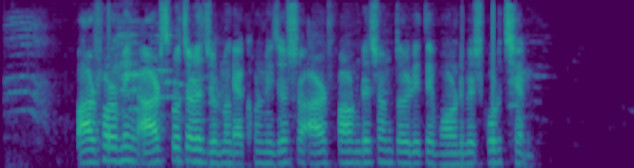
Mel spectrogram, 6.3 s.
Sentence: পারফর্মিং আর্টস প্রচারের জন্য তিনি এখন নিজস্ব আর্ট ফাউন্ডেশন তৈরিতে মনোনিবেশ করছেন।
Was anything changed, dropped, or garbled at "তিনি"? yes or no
yes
